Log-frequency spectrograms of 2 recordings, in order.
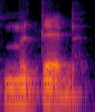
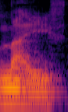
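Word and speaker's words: Medb: I always uh um thought that that was madib right but it's not I now know it's pronounced Maeve this is Maeve and this is megrim this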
